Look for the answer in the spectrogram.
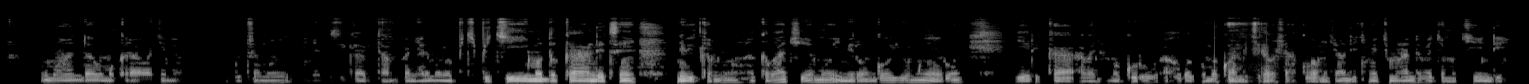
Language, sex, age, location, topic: Kinyarwanda, female, 25-35, Kigali, government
